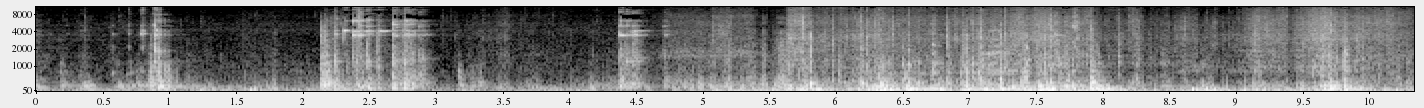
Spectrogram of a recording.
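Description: Bottles and cans clinking and knocking together as recyclables are handled and dropped into a plastic wheelie bin, with plastic bags rustling. There are separate clinks in the first half, and busier, continuous rummaging in the second half.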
